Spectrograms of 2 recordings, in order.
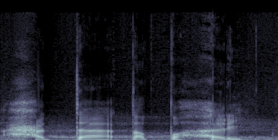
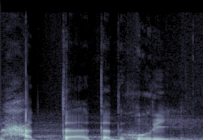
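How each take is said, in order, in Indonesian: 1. Kata terakhir lebih panjang, dengan h yang digandakan. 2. Kata terakhir pendek, dengan satu h. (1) "dan sebagiannya lagi uh, mengeja dengan hatta tatahhari" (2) "sebagian ulama uh, mengeja dengan hatta tadhuri"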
